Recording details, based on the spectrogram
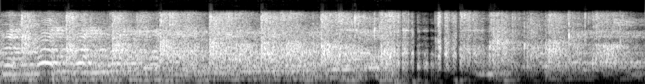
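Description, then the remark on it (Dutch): Audience applause welcoming a show's panel member: a dense, steady wash of many hands clapping at moderate loudness, thinning slightly toward the end, with no voices standing out. “Een hartelijk applaus.”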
